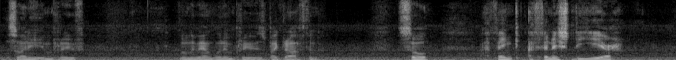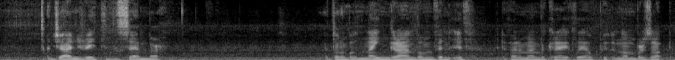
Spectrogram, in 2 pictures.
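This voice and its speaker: A man's fairly low, mumbling voice in a Glasgow accent, very fast yet broken by long, frequent pauses, with fairly even intonation. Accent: Scottish (Glasgow area). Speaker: reseller vlogger. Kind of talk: casual vlog.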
